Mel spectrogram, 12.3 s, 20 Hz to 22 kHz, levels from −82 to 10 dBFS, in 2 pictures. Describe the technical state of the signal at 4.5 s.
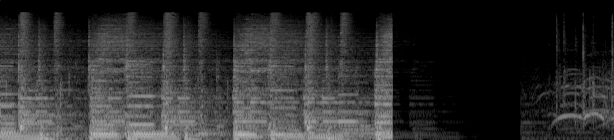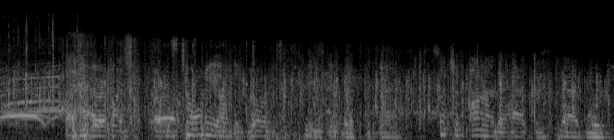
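At 4.5 s the signal falls away sharply, by about 34 dB, from 3.92 s to 5.20 s. The collapse points to one channel inverted. That is likely the cause. With one side's polarity flipped, everything common to both channels cancels when they are summed to mono. Centred material and low end all but disappear. What survives is only the difference between the channels, heard as a faint residue of the sound until the level returns at 5.20 s.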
